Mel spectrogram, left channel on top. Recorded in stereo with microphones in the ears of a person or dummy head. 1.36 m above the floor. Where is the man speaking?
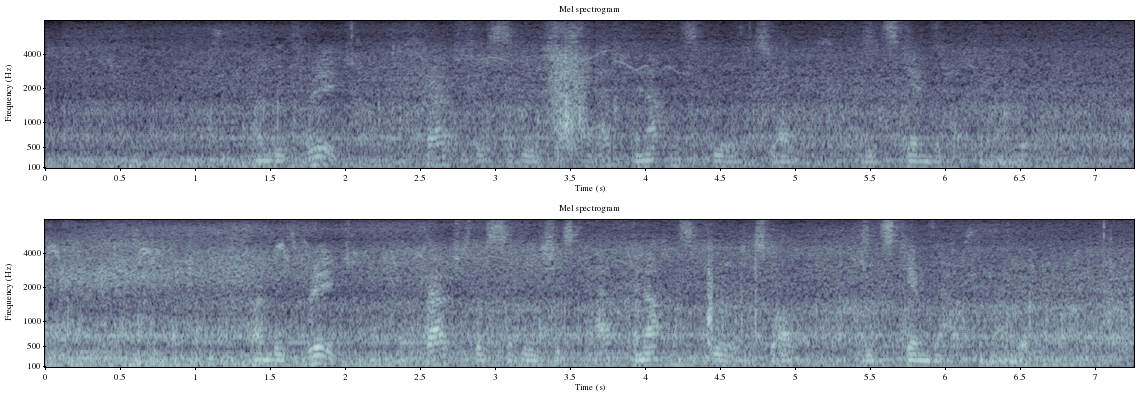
65° right (ahead or behind), 1.2 m.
